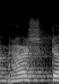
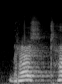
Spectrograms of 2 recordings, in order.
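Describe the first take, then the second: First: भ्रष्ट ending in unaspirated t; no puff ending भ्रष्ट; correct भ्रष्ट. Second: भ्रष्ट ending in aspirated "tha"; wrong भ्रष्ट. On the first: Teacher giving correct form, भ्रष्ट as "bhrasht". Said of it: "ट होगा". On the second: Teacher showing the error, भ्रष्ट as "bhrashtha". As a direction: puff the last t of भ्रष्ट. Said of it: "ठ नहीं होता". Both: Shown as a demonstration.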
